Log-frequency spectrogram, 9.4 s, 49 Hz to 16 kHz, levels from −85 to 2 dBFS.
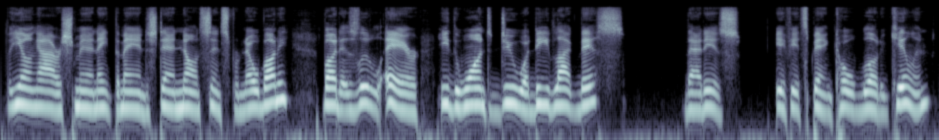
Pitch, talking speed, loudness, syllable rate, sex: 185 Hz, 200 wpm, -17 LUFS, 5.4 syllables/s, female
